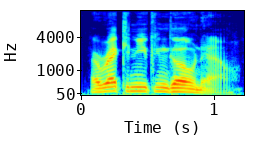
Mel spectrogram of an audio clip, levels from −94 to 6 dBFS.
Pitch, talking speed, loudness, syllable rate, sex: 135 Hz, 295 wpm, -15 LUFS, 6.5 syllables/s, male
